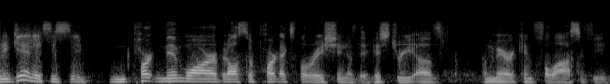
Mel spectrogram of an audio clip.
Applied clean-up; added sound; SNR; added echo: neural separator model SepFormer DNS4.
